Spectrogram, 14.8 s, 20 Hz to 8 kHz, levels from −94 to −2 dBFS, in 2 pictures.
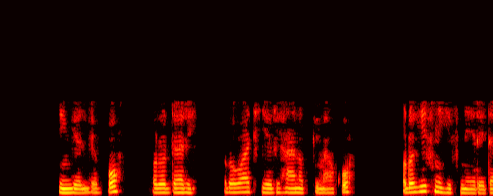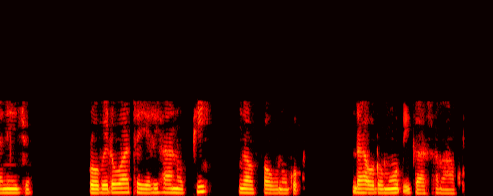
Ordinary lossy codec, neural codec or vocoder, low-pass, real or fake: AAC, 16 kbps; none; 7.2 kHz; real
